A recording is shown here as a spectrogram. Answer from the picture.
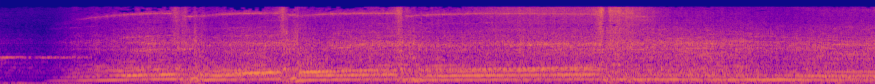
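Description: Car engine heard from inside the cabin, accelerating hard and shifting up quickly three times, then running at a steady pitch as the car cruises. A faint high whine rises and falls with it.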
